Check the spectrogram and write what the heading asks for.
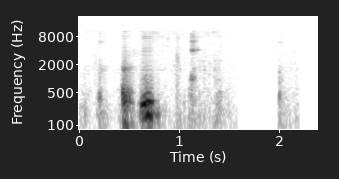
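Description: A brief, clipped vocal sound from a person: two short bursts about half a second in, then a few faint scraps.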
